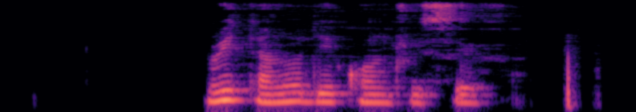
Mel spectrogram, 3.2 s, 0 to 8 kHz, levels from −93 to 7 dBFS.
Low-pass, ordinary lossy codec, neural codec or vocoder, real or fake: 7.2 kHz; Opus, 64 kbps; none; real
